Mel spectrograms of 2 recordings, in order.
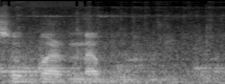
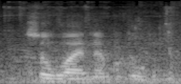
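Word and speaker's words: Suvarnabhumi: Pag binasa kasi natin siya is subar na boom pero ang tamang pronunciation po is suanabom airport.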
